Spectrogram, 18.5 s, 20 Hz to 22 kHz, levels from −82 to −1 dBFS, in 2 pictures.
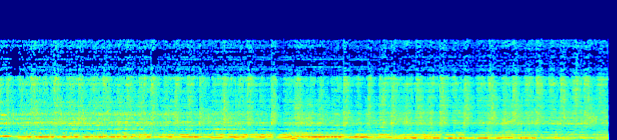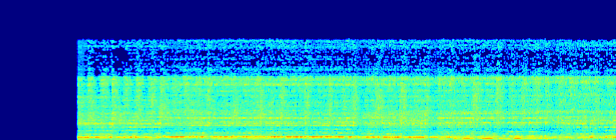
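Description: At 9.12 s an audio dropout to silence begins, 1.29 s of silence with no room tone, unlike a natural pause, likely from a lost input.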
